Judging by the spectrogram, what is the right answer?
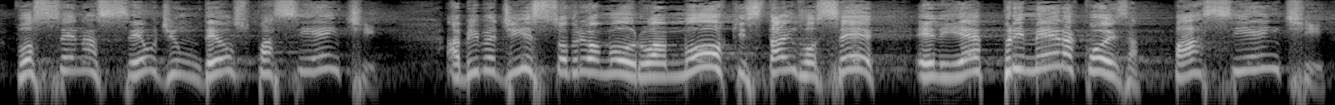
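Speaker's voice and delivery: high, loud sermon climax; crying out on patience; impassioned preaching. Acted. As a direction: drive it home from the pulpit. Preaching builds.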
